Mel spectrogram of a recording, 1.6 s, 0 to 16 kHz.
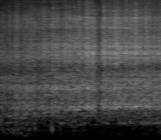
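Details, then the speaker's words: Panasonic PV-VS2841 S-VHS VCR (September 2003, 21 years old), on rewind: dry, raspy screech with a thin whistle rising as the reels speed up; owner is 99% sure it's the take-up reel wheel. "now uh if I can talk over this horrible noise let's just let this rewind all the way I'm pretty sure I I'm 99% positive that it's this wheel here the takeup wheel"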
